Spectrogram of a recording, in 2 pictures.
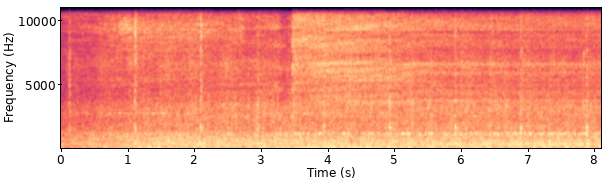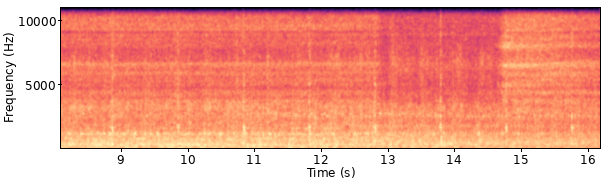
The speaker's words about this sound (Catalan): A la sala es pot veure una màquina de vapor que no és l'original. Esteu en el lloc més privilegiat de la fàbrica, allà on comença tot. Premeu el botó per simular la posada en marxa de l'activitat de la nau.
